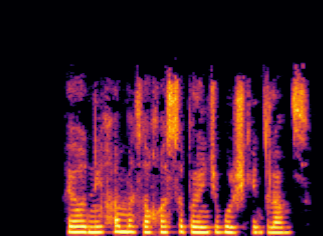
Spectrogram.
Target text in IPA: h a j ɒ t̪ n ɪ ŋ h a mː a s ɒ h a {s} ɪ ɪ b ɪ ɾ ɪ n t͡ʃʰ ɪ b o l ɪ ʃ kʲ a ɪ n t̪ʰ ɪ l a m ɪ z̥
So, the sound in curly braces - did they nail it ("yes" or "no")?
yes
